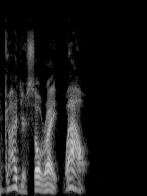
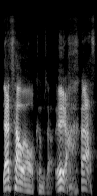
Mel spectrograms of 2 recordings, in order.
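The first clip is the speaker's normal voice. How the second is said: ordinary talk, nothing marked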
